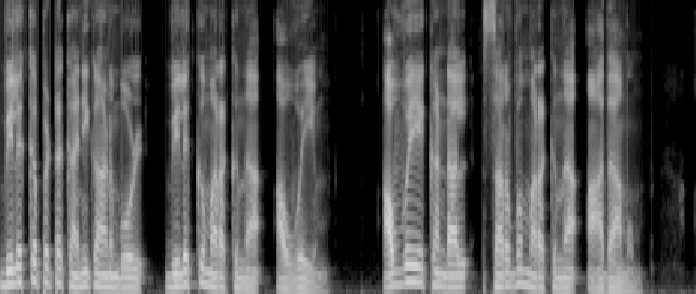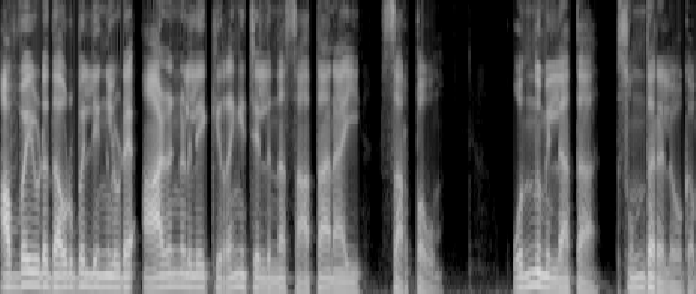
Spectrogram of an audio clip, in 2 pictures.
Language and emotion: Malayalam, neutral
